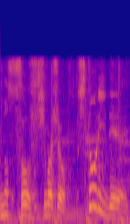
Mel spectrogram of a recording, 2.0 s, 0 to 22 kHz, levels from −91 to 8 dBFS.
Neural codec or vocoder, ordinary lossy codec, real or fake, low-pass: none; MP3, 48 kbps; real; 7.2 kHz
